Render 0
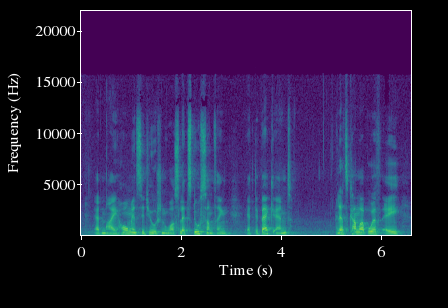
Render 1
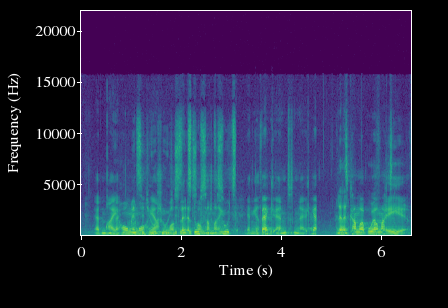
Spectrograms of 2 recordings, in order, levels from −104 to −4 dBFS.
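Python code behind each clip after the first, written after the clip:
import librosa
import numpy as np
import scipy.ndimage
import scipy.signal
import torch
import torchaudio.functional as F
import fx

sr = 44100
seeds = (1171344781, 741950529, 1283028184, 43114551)

y = fx.reverse_delay(x, sr, ms=523, wet_db=-2)
y = y * librosa.db_to_amplitude(4.5)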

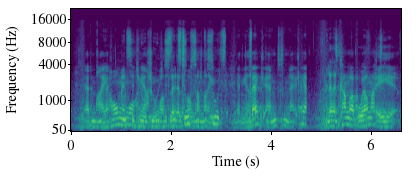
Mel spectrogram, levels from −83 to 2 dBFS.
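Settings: y = fx.pre_swell(x, sr, db_per_s=94.0)
y = y * librosa.db_to_amplitude(1.5)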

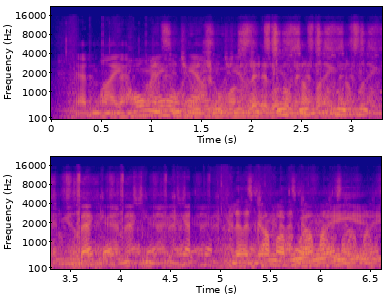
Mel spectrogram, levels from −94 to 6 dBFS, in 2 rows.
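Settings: y = fx.echo_alternate(x, sr, ms=217, hz=850.0, feedback_pct=71, wet_db=-2.5)
y = y * librosa.db_to_amplitude(-7.5)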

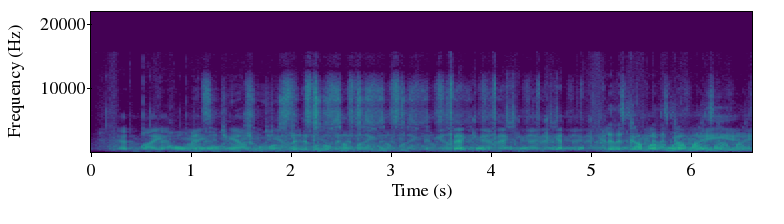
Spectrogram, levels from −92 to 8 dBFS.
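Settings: y = scipy.signal.sosfilt(scipy.signal.butter(4, 610.0, 'highpass', fs=sr, output='sos'), x)
y = y * librosa.db_to_amplitude(-6.0)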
